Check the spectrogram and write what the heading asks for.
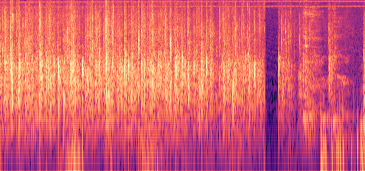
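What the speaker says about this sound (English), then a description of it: "Ladies and gentlemen, a massive round of applause for the Honourable Minister." Audience applause at a sustainable urban development seminar in Eswatini, welcoming the Honourable Minister: a dense, steady wash of clapping that holds for several seconds, then thins and falls away toward the end.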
